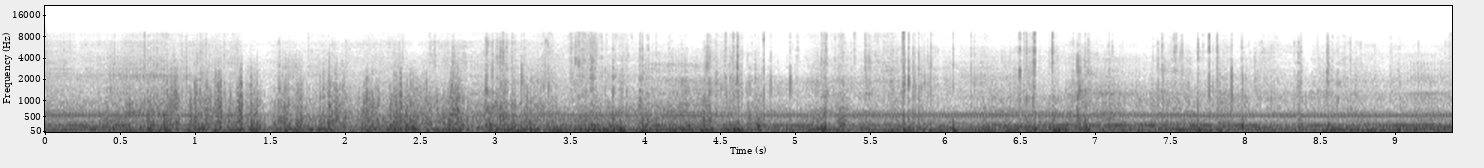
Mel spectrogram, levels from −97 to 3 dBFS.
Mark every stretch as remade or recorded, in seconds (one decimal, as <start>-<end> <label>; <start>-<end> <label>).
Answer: 0.0-5.8 recorded; 5.8-6.8 remade; 6.8-9.4 recorded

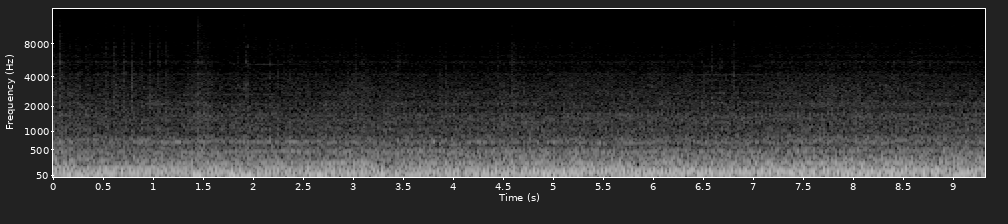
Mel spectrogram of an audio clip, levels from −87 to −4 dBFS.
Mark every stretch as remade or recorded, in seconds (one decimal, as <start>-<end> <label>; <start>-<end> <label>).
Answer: 0.0-1.7 remade; 1.7-2.3 recorded; 2.3-6.4 remade; 6.4-7.1 recorded; 7.1-9.3 remade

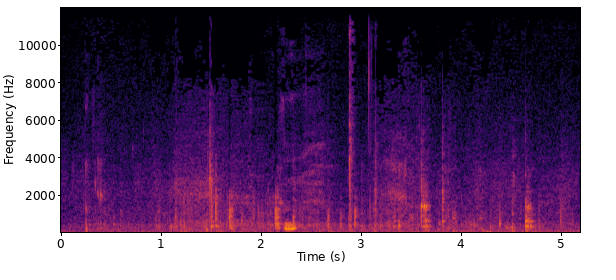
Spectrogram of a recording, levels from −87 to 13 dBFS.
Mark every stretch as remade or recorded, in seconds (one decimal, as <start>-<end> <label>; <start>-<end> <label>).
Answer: 0.0-5.2 recorded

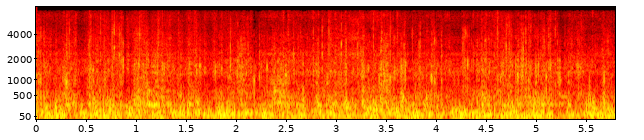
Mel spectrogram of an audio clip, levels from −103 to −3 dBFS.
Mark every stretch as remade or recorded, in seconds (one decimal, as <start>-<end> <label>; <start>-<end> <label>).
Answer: 0.0-0.6 recorded; 0.6-2.0 remade; 2.0-5.8 recorded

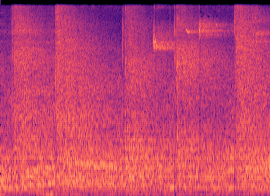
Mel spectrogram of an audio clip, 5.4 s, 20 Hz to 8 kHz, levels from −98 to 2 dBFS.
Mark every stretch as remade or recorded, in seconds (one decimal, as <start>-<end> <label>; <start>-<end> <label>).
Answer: 0.0-1.2 remade; 1.2-5.4 recorded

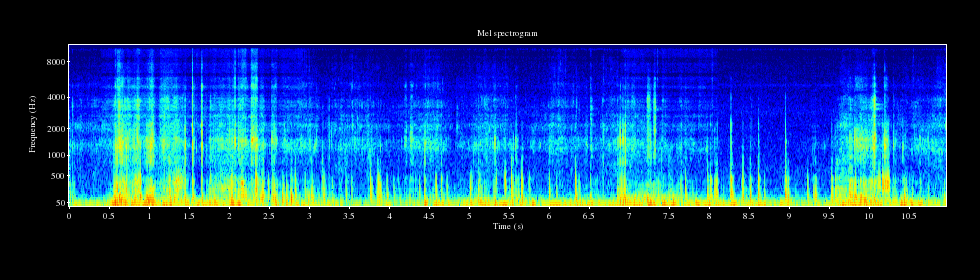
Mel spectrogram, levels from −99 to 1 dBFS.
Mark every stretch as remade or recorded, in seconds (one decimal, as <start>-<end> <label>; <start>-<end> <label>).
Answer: 0.0-0.4 recorded; 0.4-2.9 remade; 2.9-6.9 recorded; 6.9-8.1 remade; 8.1-11.0 recorded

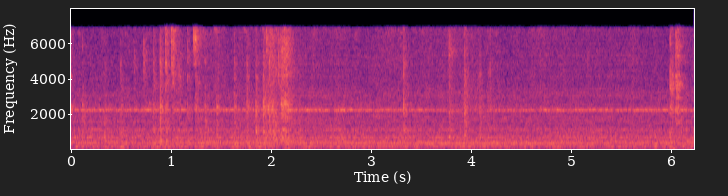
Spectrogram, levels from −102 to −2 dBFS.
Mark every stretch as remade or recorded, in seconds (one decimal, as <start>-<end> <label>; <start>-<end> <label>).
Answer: 0.0-2.0 recorded; 2.0-2.8 remade; 2.8-3.5 recorded; 3.5-4.1 remade; 4.1-4.6 recorded; 4.6-5.7 remade; 5.7-6.2 recorded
